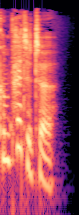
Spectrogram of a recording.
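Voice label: "competitor", British English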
